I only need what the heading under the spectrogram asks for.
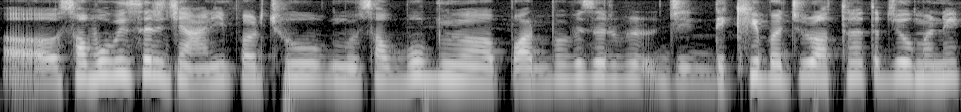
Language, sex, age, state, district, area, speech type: Odia, female, 18-30, Odisha, Puri, urban, spontaneous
